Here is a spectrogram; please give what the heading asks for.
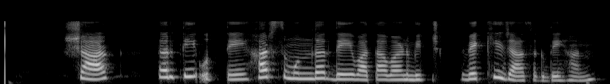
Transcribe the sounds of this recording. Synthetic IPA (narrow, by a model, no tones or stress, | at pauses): ɕaɾk̚ | t̪əɾt̪iːʔut̪ːehəɾsəmund̪əɾd̪eʋat̪aʋəɾəɳʋit͡ʃ | ʋekʰiːd͡ʑasəkd̪eɦan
